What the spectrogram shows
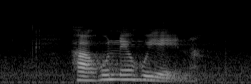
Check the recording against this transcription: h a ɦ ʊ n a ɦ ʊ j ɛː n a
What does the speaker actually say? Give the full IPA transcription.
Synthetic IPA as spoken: h a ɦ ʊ n ɛ ɦ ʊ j ɛː n a

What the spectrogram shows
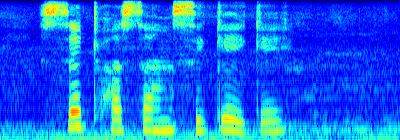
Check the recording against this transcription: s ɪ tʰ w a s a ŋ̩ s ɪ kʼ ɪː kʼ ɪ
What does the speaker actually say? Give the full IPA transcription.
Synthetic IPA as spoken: s ɪ tʰ w a s a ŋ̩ s ɪ kʼ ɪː kʼ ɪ

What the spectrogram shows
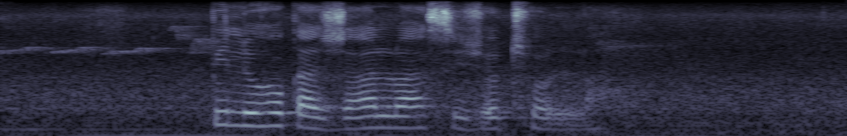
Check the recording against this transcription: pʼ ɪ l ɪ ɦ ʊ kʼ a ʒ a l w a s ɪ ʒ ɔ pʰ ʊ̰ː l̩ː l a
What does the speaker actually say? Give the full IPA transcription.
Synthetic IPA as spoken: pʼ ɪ l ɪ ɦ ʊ kʼ a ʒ a l w a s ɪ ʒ ɔ tʰ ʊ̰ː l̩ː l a

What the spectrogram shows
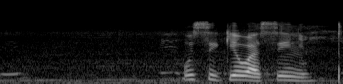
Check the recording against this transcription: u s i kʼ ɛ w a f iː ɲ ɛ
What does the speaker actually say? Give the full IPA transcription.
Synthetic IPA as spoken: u s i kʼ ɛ w a s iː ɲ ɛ

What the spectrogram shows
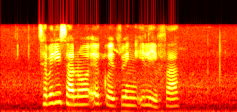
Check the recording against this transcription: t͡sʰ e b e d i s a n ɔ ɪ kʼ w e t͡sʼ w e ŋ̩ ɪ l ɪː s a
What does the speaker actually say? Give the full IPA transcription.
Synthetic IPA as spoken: t͡sʰ e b e d i s a n ɔ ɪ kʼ w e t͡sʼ w e ŋ̩ ɪ l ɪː f a

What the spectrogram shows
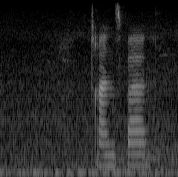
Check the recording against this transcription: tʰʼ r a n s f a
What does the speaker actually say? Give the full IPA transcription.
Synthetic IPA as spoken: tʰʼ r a n s f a

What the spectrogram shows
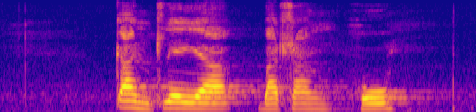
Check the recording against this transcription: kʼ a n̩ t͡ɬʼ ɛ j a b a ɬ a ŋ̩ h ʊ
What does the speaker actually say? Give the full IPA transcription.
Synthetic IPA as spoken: kʼ a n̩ t͡ɬʼ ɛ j a b a ɬ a ŋ̩ h ʊ

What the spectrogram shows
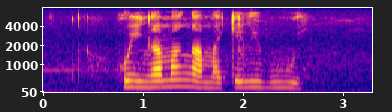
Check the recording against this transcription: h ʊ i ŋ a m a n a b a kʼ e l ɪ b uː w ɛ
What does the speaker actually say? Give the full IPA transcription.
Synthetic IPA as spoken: h ʊ i ŋ a m a ŋ a m a kʼ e l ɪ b uː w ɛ

